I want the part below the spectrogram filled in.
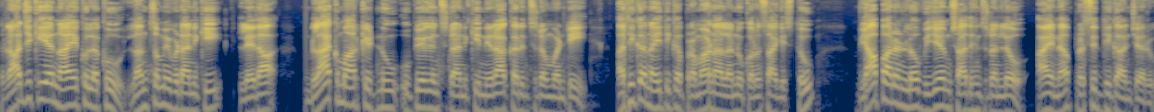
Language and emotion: Telugu, neutral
